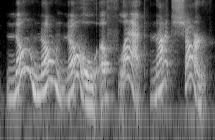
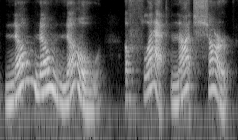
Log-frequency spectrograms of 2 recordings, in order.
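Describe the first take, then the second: First: It is said in a squeaky voice. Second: It is said in a normal voice.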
